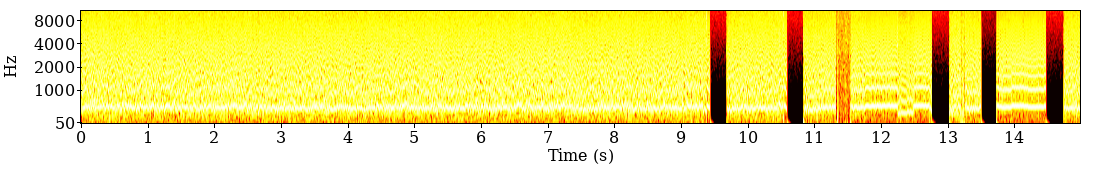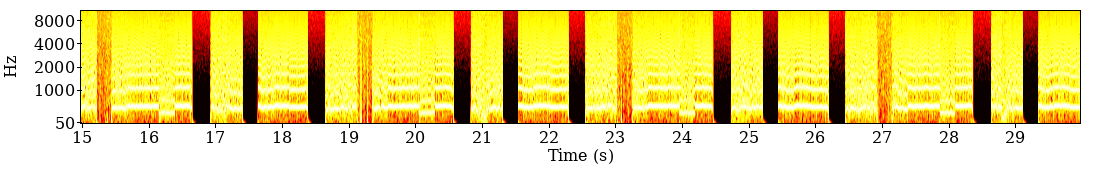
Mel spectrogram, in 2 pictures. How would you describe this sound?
Sound effects > Objects / House appliances
(Quite loud) Weird electronic static/interference noise
Pretty loud, I've turned it down a bit from what it was. Weird noise caused seemingly caused by plugging an A/V digitising dongle into the wrong SCART port on a VCR. Weird melody at #0:10 caused by switching to a different channel. Can be used for digital static or maybe a sample for industrial or electronic music. Recorded in audacity with line-in signal from a Sony SLV-SE300.
electric, static, radio, digital, distortion, electronic, noise, glitch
